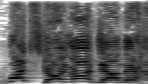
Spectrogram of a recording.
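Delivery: very high, loud, worried and concerned calling voice. Retelling mom opening the basement door while they yell at a bat; imitating mom, so concerned. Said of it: "so concerned".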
